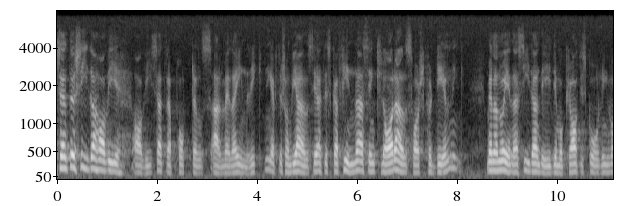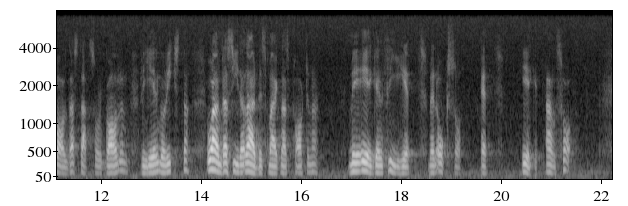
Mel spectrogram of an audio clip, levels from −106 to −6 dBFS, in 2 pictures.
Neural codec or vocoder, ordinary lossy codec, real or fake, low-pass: vocoder, 22.05 kHz, 80 mel bands, Vocos; none; fake; 7.2 kHz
